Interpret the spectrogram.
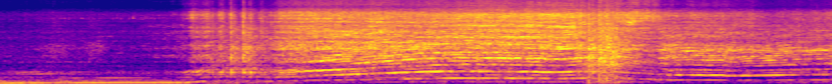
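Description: Honda Civic sedan's engine idling, then revving hard from about two seconds in as the car launches off a drag strip start line. The pitch climbs, drops sharply with a gear shift about six seconds in, then climbs again.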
